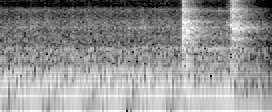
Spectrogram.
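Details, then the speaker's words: Bathroom exhaust fan running with a steady low buzzing hum and a slight vibration on the motor drone, before cleaning; the suspected cause is dust on the fan blades. "All right, we got a bath vent here that's making some noise. Hear that little vibration?"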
